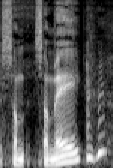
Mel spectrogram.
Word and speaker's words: Sommet: Sommet. Wow. Enterprises, pronounced Sommet.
